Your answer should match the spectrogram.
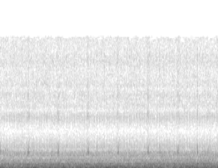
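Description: Steady low rumble of engine and road noise heard inside the cabin of a moving car.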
